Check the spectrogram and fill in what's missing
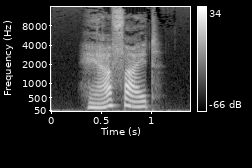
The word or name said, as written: herrefight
